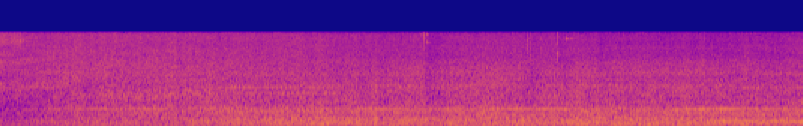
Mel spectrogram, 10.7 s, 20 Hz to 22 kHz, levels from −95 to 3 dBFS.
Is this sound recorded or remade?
recorded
